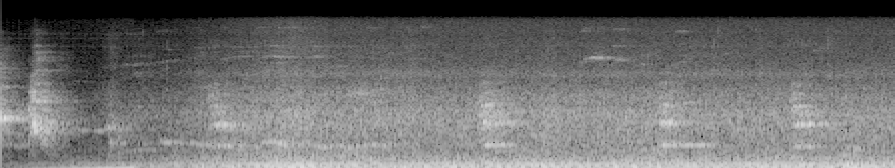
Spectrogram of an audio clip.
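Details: Pekingese dog barking angrily at its own itching tail. It gives short, sharp, high yaps roughly once a second, some doubled, over a steady low mechanical hum.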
